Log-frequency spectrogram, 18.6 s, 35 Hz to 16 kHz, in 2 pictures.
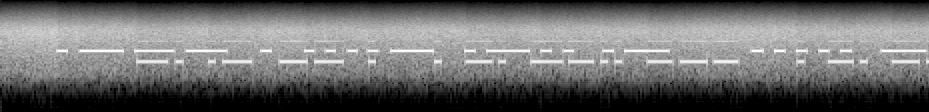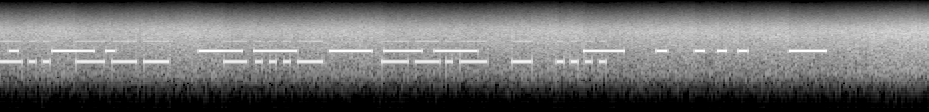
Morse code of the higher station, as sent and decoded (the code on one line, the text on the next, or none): .--- . ....- .-.. .- / ..... -. -. / -- --- / - . ... -
JE4LA 5NN MO TEST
